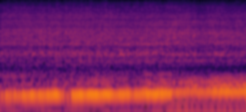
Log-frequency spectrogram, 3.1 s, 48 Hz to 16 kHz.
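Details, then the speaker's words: 1974 Honda CB750 K, SOHC four-cylinder with four carbs, about 250,000 km: smooth, steady idle hum with an even exhaust note and no misses or knocks; healthy idle. "That's my old Honda and she she runs good. I should uh start it up really quick and show you."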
